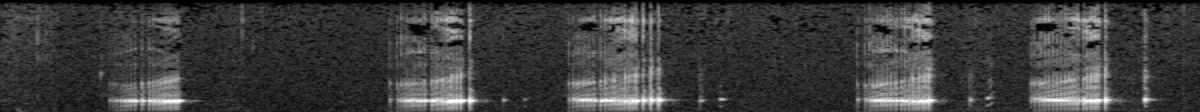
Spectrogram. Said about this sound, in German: Ja, weil ein Frosch nach dem anderen kommt. Hier zum Beispiel kommt der erste Schnapsglasfrosch, das ist ein Wodka-Frosch.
